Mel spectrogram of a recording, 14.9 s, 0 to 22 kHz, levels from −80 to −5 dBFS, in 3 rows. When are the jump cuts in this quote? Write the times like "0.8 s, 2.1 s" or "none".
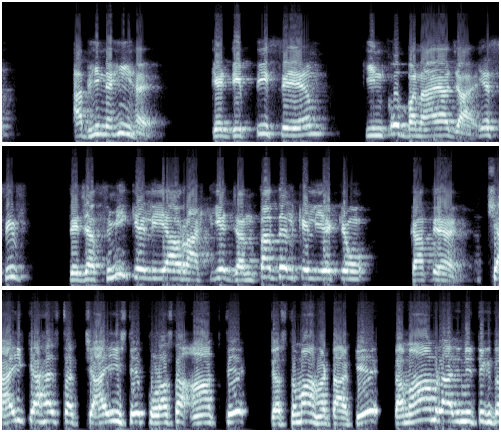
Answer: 4.8 s, 9.8 s, 13.8 s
